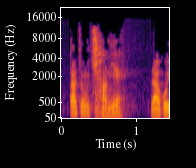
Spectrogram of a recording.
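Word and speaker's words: 大众创业: 따중창예라고 읽고요.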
